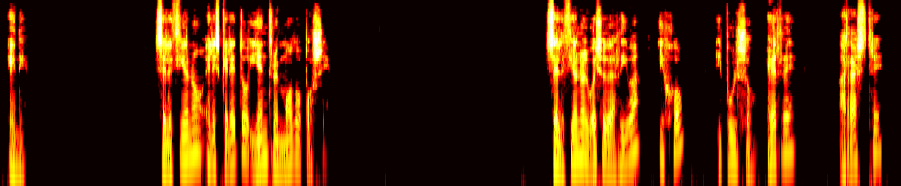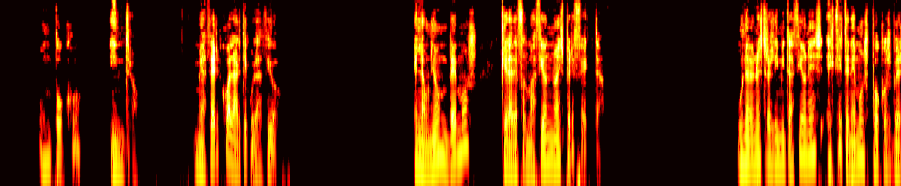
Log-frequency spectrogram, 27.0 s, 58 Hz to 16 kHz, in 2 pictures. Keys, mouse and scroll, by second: 0.0 n, 2.6-4.3 right drag, 3.6-5.3 drag, 8.3-10.1 right drag, 10.9 r, 15.7-18.3 middle drag, 25.3-27.0 middle drag.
